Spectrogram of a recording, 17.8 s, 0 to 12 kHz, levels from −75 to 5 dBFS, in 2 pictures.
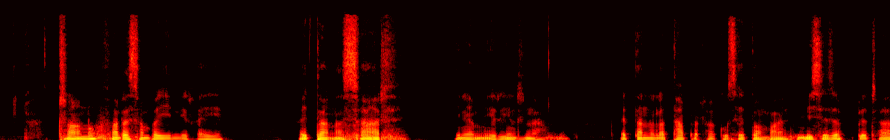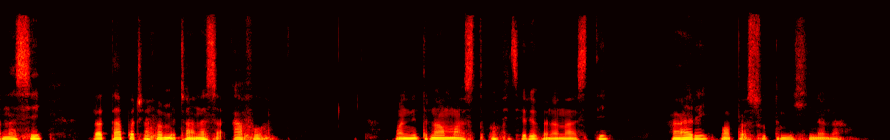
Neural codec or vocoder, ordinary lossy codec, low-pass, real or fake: vocoder, 44.1 kHz, 128 mel bands, Pupu-Vocoder; MP3, 64 kbps; 10.8 kHz; fake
